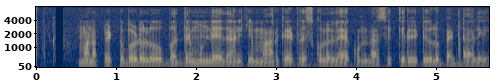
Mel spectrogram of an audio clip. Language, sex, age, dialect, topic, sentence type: Telugu, male, 18-24, Southern, banking, statement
